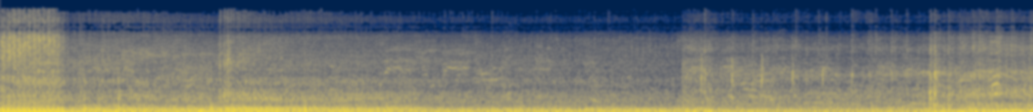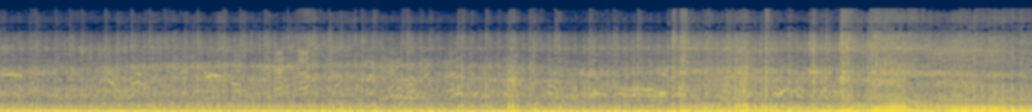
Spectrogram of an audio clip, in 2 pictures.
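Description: Motorcycle engines rumble and idle loudly close by.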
